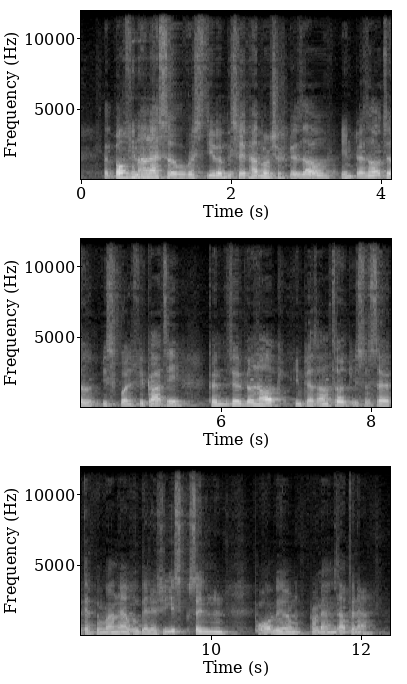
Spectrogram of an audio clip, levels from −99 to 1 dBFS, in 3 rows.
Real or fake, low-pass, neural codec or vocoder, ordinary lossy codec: fake; none; codec, 24 kHz, 0.9 kbps, WavTokenizer, medium music audio release; none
